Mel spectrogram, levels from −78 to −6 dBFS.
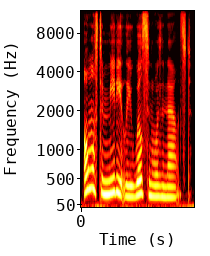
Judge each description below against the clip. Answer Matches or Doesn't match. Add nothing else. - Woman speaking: Matches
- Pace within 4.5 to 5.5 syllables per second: Doesn't match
